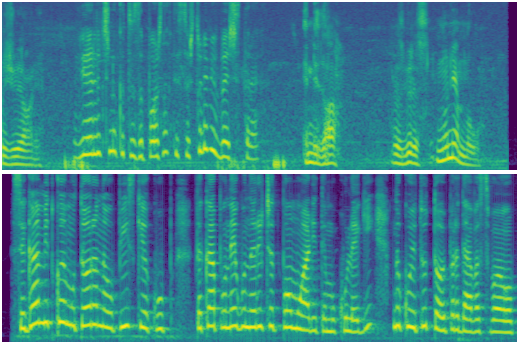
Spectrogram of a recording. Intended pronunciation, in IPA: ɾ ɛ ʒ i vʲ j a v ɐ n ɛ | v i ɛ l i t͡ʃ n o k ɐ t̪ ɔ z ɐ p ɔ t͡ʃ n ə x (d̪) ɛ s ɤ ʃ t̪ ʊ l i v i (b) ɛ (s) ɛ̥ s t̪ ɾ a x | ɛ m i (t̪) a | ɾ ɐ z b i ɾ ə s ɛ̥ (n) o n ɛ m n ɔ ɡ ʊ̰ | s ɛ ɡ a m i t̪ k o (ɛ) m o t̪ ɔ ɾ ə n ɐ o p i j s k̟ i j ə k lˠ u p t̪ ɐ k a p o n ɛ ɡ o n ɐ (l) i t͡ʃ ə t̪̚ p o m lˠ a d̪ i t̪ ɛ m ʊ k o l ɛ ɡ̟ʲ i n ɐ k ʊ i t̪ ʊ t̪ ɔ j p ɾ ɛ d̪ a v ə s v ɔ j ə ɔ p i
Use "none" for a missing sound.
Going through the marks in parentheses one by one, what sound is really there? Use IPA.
t̪, b, ʃ, d̪, n, ɛ, ɾ

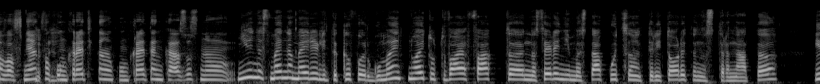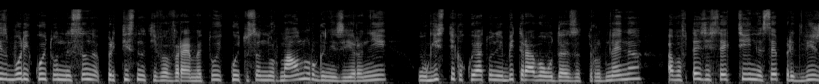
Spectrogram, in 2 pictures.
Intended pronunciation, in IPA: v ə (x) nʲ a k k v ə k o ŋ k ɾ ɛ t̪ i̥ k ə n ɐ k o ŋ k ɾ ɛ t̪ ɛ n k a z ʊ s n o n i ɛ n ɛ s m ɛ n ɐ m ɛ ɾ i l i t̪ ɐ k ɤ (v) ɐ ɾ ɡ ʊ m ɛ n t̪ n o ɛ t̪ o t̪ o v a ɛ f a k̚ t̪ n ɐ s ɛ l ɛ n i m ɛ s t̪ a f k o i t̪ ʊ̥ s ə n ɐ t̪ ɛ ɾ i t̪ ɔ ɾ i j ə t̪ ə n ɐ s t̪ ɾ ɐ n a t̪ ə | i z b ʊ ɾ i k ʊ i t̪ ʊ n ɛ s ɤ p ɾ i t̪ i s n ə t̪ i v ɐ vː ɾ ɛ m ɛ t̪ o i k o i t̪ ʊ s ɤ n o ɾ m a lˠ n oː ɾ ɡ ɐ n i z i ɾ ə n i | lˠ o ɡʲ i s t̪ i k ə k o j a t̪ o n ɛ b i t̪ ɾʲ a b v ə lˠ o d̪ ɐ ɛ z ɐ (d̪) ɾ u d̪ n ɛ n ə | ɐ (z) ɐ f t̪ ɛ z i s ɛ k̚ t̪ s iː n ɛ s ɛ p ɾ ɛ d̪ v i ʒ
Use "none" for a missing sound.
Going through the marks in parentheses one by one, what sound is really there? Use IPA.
f, f, t̪, v

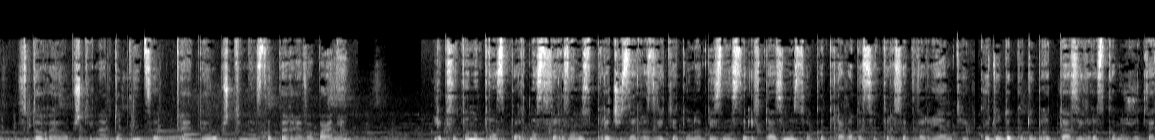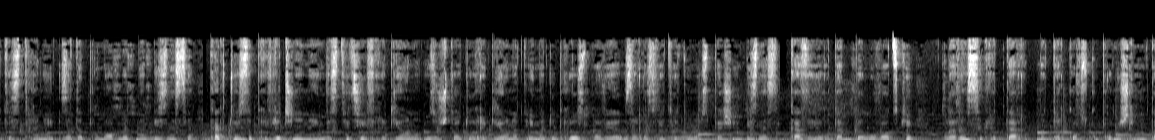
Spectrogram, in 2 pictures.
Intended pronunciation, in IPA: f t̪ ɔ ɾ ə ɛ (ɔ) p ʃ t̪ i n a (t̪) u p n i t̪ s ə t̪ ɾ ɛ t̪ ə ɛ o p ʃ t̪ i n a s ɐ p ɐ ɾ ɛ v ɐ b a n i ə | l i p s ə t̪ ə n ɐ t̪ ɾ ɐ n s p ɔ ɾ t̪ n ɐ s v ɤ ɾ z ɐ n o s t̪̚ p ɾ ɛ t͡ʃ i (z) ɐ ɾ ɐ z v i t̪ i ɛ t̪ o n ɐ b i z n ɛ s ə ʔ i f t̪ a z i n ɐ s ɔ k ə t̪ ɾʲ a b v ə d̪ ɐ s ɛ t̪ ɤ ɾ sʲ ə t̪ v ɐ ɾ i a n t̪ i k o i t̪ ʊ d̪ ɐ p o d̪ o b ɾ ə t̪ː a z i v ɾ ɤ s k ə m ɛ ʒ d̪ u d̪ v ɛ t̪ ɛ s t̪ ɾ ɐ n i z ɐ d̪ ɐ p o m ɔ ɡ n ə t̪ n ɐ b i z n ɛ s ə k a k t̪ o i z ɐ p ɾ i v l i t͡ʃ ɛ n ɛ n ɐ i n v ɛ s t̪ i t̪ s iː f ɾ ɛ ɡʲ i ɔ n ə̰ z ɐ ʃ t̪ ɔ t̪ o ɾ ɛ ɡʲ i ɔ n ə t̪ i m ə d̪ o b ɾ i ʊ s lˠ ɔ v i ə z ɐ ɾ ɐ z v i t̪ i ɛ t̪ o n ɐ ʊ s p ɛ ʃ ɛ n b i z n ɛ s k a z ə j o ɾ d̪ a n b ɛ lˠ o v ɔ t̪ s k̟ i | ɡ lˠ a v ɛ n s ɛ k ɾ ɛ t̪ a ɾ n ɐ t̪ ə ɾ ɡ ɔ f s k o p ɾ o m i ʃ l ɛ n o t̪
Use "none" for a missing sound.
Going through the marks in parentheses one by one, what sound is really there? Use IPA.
o, d̪, z

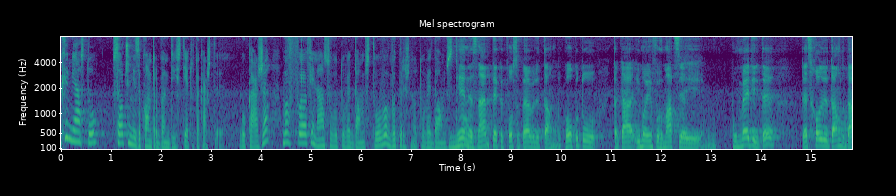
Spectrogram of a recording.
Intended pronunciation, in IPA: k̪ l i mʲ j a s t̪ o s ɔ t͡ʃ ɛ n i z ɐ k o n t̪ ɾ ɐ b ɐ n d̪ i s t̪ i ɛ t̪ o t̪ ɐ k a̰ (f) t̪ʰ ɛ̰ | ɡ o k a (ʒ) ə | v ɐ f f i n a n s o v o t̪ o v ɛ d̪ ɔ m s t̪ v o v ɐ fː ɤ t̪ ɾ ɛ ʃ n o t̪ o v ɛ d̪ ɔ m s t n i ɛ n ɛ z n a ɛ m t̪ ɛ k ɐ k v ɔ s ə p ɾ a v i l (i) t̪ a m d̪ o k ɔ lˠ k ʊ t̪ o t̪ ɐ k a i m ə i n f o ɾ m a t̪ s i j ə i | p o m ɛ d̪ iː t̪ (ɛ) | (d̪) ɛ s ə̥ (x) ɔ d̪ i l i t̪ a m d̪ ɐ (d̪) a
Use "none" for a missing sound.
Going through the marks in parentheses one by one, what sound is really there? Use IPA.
ʃ, ʒ, i, ɛ, t̪, x, d̪

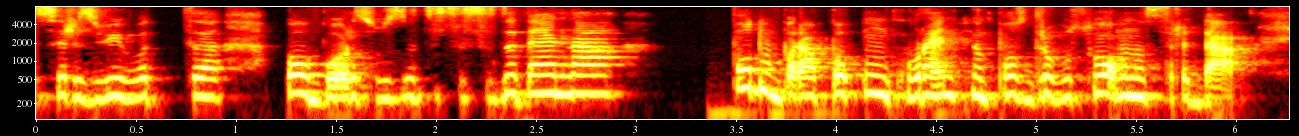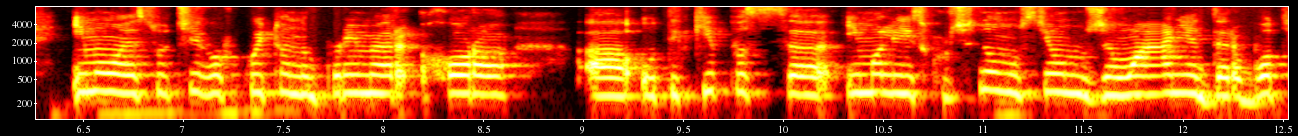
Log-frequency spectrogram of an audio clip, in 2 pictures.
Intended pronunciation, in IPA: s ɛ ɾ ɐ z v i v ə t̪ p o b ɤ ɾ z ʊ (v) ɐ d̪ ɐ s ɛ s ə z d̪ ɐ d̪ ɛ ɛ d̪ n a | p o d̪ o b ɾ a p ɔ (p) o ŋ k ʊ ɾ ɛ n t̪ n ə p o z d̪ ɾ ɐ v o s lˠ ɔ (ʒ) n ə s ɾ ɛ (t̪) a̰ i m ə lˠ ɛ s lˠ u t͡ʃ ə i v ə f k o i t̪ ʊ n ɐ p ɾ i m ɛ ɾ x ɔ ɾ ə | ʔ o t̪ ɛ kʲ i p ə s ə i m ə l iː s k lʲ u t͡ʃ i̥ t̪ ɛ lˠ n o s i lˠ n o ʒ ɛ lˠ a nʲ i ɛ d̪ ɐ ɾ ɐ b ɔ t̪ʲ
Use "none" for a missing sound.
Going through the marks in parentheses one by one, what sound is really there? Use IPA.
z, k, v, d̪

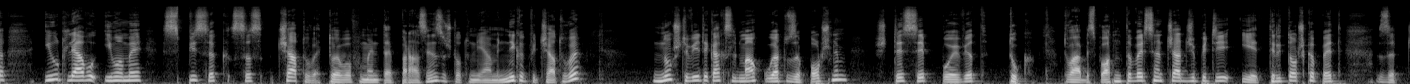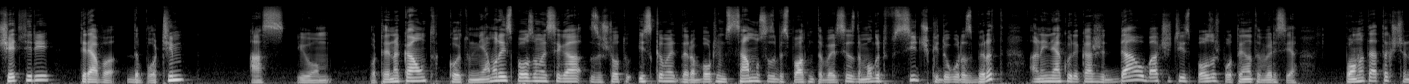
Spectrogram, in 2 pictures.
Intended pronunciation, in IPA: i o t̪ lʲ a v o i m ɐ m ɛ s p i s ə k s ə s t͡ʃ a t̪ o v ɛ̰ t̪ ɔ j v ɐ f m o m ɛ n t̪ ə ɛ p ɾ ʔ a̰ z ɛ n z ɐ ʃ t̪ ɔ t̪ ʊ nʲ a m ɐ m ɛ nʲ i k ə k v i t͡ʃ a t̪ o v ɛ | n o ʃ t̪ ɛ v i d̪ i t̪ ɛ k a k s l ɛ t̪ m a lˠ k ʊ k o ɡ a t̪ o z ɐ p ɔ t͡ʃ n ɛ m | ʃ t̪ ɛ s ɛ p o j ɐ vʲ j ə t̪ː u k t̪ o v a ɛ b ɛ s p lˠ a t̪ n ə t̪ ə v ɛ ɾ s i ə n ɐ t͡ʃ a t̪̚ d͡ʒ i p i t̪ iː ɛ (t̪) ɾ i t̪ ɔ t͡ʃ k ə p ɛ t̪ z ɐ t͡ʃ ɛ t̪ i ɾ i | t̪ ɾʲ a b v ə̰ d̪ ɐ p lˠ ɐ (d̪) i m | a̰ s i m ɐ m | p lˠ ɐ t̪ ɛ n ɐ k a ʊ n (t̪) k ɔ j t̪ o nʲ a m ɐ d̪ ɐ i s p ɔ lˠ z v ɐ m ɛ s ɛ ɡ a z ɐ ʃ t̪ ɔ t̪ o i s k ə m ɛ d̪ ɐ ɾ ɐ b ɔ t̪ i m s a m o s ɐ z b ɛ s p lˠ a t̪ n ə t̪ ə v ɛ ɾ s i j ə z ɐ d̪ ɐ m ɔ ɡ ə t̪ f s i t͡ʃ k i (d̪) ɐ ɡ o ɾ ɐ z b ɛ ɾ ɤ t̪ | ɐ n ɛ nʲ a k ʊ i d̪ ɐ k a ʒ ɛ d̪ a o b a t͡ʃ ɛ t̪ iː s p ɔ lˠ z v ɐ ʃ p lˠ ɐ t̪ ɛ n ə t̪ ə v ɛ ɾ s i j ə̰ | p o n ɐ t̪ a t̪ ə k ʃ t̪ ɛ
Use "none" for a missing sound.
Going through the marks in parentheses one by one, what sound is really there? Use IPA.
t̪, t̪, t̪, d̪

